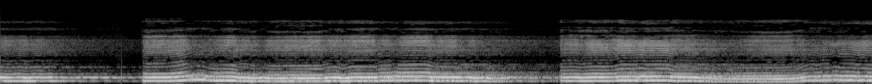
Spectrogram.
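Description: A solo voice chanting an Islamic devotional melody, slow and ornamented, in long held notes that slide up and down. It pauses briefly about a second in and again about five and a half seconds in, then starts a new phrase each time.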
